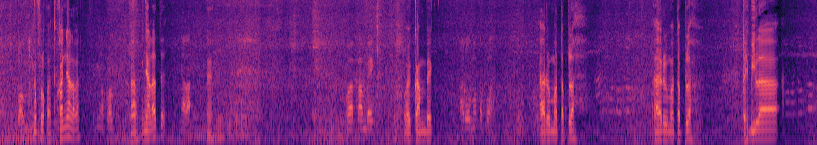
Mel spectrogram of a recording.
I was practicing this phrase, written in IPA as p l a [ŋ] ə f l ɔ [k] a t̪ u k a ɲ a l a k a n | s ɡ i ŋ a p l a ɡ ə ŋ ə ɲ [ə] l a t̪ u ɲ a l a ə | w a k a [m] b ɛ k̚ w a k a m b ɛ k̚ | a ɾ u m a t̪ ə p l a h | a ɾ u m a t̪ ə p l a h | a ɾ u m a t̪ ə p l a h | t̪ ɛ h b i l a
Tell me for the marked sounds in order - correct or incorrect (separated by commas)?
correct, correct, incorrect, correct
